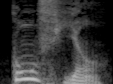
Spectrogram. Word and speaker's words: confiant: Confiant, final T not pronounced, so I-A-N, yan, fiant, confiant.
